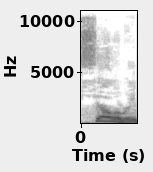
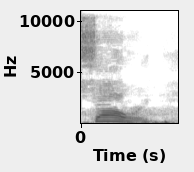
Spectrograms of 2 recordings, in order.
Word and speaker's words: Salary: Yeah, I pronounced that right. It's not celery, but it sounds like it. It's Salary.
